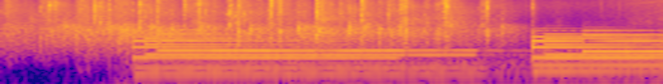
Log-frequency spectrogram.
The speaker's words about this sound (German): Applaus.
